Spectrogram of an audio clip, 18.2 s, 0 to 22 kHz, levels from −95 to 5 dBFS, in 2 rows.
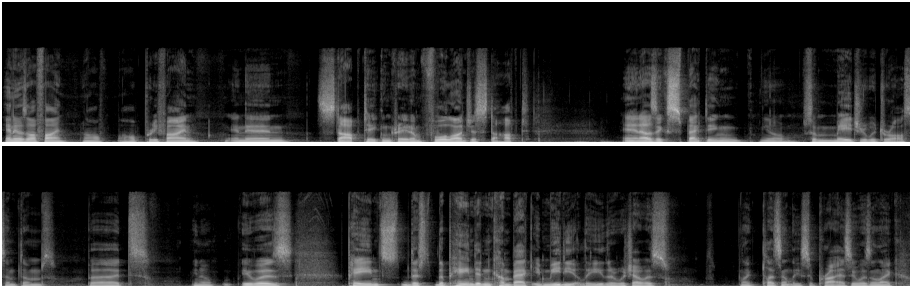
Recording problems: none

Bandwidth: 14.5 kHz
